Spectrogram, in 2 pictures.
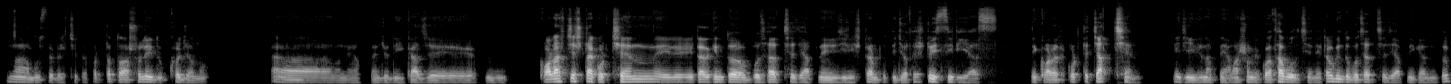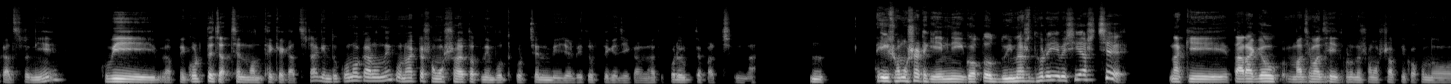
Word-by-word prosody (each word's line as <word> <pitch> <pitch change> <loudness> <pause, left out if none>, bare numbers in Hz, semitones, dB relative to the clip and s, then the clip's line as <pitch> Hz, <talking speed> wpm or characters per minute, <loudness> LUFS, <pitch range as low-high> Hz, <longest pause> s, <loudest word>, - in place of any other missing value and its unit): না, - - -4 0.2
বুঝতে 105 0 -9
পেরেছি - - -14
ব্যাপারটা - - -10
তো - - -3
আসলেই 120 -1 0
দুঃখজনক। 100 -4 -7 0.6
অ্যা 120 - -6 0.5
মানে 95 0 -14
আপনি 100 +2 -17
যদি 100 0 -9
কাজে 100 +1 -2 0.2
এ 100 +1 -7
উম 100 -1 -10 0.4
করার - - +7
চেষ্টা - - +5
করছেন, 125 0 +3 0.3
এ - - +1
এ - - -1
এটার 115 0 +3
কিন্তু 120 -1 +1 0.2
বোঝা 110 +2 0
যাচ্ছে 115 -1 -4
যে 105 - -1
আপনি 110 - -5
এই 100 - -4
জিনিসটার 105 +2 -3
প্রতি 110 - -9
যথেষ্টই 120 +4 0
সিরিয়াস 100 -5 -4 0.5
যে - - -4
করার - - +1
করতে - - -4
চাচ্ছেন। - - +2 0.4
এই - - -3
যে - - -3
এই - - -1
জন্য 110 - -2
আপনি 110 +1 -8
আমার 105 +1 -5
সাথে 110 -3 -3
কথা 110 +5 +4
বলছেন 105 - -1
এটাও 140 +5 0
কিন্তু 125 - +1
বোঝাচ্ছে 110 0 -3
যে 100 - -3
আপনি 110 - -9
কিন্তু 100 +6 -8
কাজটা 115 - -7
নিয়ে 160 +10 -1 0.5
খুবই 135 0 +8 0.5
আপনি 100 - -11
করতে 140 0 +1
চাচ্ছেন 120 - 0
মন 105 - -3
থেকে - - -4
কাজটা। - - -10
কিন্তু 135 -1 -3
কোনো 175 +4 0
কারণে 165 +2 +1
কোনো 150 - -1
একটা 150 - -3
সমস্যা 130 -2 -2
হয়তো 120 0 +2
আপনি 115 -1 -6
বোধ 105 - -6
করছেন 115 - -7
নিজের 100 -1 -7
ভিতর 110 +1 -8
থেকে 100 - -8
যে 95 - -11
কারণে 100 -1 -14
হয়তো 100 - -13
করে 115 -1 -2
উঠতে 110 0 -11
পারছেন - - -13
না। 95 - -15 0.6
উম 120 -2 +1 0.6
এই 160 - +12
সমস্যাটা 160 0 +4
কি 120 - +3
এমনি 125 +1 +4
গত 130 - +1 0.2
২ 135 +1 +7
মাস 155 0 +3
ধরেই 195 +2 +4
বেশি 205 +5 -2
আসছে? 220 +8 0 0.6
নাকি 130 0 +2 0.4
তার 130 - +6
আগেও 140 +2 +7 0.3
মাঝে, 115 +1 -1
মাঝে 120 -1 -1
এই - - 0
ধরনের 110 -2 -5
সমস্যা 110 -1 -8
আপনি - - -14
কখনো 105 -2 -8
115 Hz, 205 wpm, -22 LUFS, 105-130 Hz, 0.6 s, এই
